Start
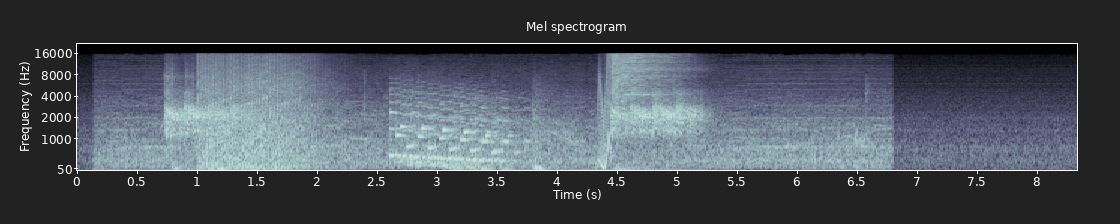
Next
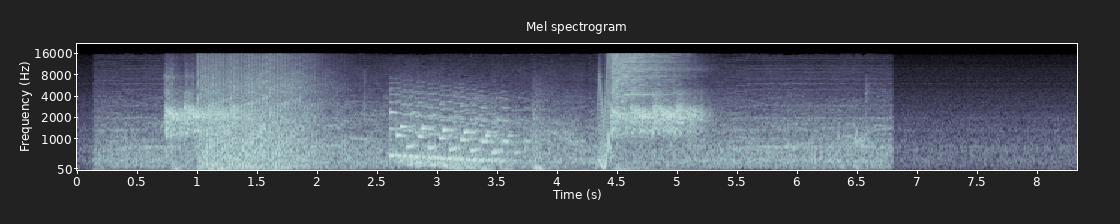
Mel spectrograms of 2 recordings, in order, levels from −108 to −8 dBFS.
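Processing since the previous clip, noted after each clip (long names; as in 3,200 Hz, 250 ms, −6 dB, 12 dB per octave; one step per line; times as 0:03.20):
low-shelf EQ 69 Hz −7 dB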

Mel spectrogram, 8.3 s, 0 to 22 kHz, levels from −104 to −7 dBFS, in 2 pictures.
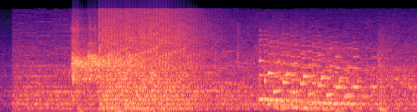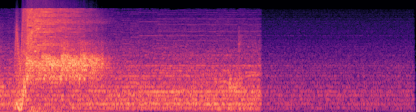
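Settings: comb filter 6.6 ms, depth 69%
in parallel at −11.5 dB: soft clipping −21.5 dBFS, distortion −9 dB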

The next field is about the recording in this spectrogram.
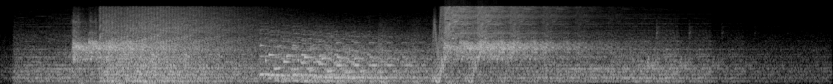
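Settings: repeating echo 327 ms, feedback 46%, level −4 dB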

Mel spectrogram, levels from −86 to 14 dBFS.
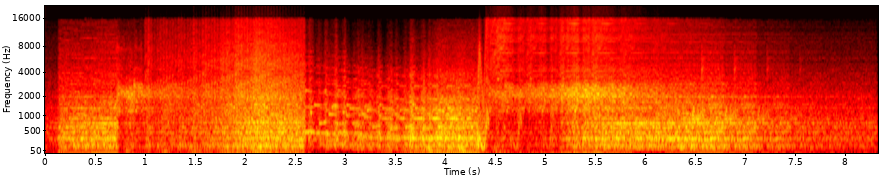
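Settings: compressor whose output falls as the input rises −23 dBFS, ratio −0.5
level +6 dB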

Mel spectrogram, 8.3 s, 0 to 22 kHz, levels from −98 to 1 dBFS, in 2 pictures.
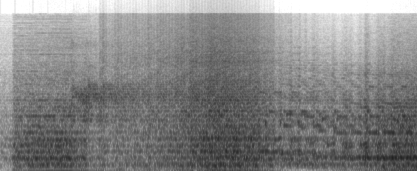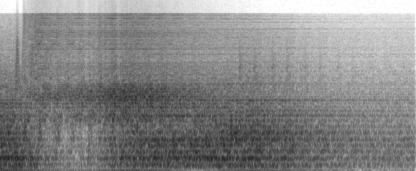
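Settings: repeating echo 148 ms, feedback 28%, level −4.5 dB
level −1 dB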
